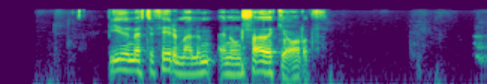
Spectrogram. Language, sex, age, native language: Icelandic, male, 30-39, Icelandic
